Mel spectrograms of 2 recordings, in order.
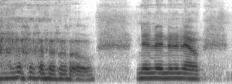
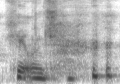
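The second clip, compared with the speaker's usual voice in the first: whispered aside; 7 dB quieter than usual. Real, not acted. Reading a chat comment aloud.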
